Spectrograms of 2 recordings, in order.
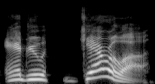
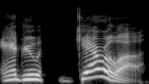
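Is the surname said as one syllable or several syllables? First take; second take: several syllables; several syllables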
